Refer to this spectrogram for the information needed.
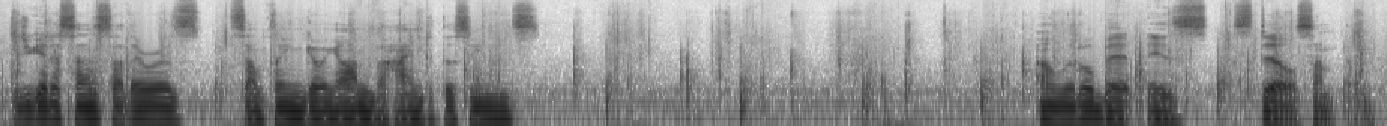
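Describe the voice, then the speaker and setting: Very low-voiced wry reformed villain acted by a man. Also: noisy background. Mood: concerned, serious. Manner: casual, wry, hesitant and bantering. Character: former villain, playful and loyal friend to a hero. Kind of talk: audio roleplay acting, casual one-sided conversation.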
